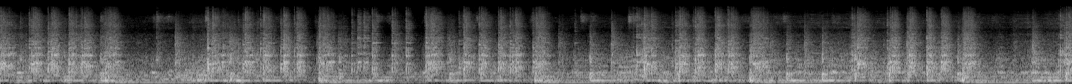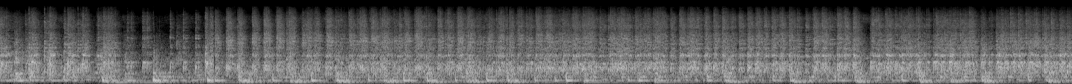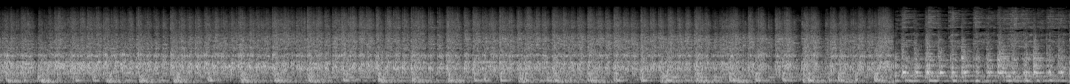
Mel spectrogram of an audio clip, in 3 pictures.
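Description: Several double-headed barrel drums played by hand and stick in a fast, driving rhythm. The beat has short breaks at first and runs unbroken from about twelve seconds in.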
